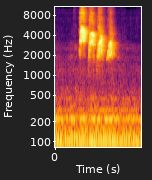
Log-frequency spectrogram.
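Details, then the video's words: Lesser green leafbird learning to sing: a quick run of four bright chirped notes, each dropping a little lower in pitch, over a steady low hum. "cucak ijo mini belajar bunyi"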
